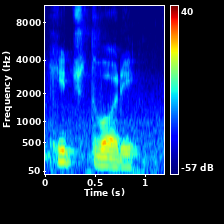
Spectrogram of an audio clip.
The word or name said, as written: Heechtvori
